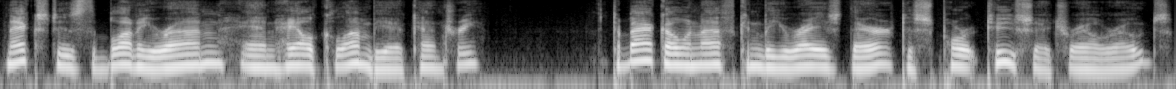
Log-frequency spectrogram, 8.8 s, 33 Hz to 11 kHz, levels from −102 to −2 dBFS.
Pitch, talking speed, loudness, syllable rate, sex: 150 Hz, 130 wpm, -18 LUFS, 4.1 syllables/s, male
